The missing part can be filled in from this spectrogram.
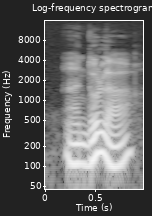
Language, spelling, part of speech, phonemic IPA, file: French, dollar, noun, /dɔ.laʁ/, Fr-dollar.ogg
- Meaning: 1. dollar, usually the US dollar 2. Canadian dollar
